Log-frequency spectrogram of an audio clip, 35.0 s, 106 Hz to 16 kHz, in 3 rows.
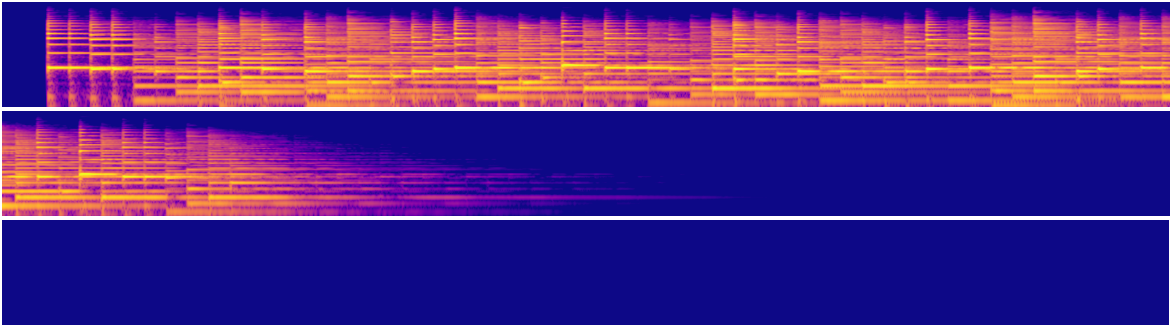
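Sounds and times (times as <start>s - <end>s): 
piano: 0.5s - 17.6s.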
